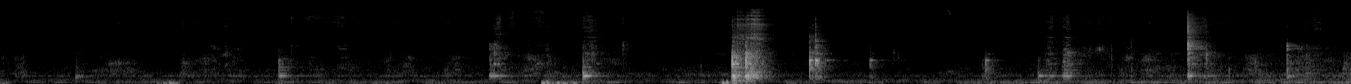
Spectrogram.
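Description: Spatula scraping and knocking against a metal pan while stirring thick dal, in irregular strokes, the loudest a little past halfway.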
